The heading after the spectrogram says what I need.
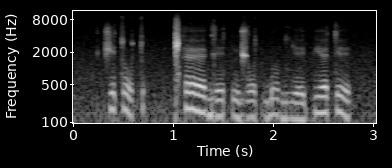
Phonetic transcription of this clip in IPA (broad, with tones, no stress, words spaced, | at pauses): t͡ʃe˦to˨t | ǁʰɛː˦˨ɡeː˨tnd͡ʒoː˨t ɓɤ˦˨ɡʎeː˨ pʲɛː˦te˦˨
